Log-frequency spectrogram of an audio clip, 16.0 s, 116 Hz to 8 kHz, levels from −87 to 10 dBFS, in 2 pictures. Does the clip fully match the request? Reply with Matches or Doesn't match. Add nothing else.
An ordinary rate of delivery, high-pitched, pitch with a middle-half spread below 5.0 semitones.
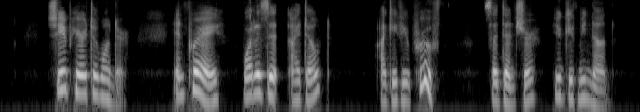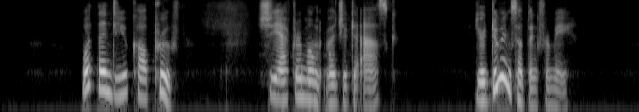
Doesn't match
